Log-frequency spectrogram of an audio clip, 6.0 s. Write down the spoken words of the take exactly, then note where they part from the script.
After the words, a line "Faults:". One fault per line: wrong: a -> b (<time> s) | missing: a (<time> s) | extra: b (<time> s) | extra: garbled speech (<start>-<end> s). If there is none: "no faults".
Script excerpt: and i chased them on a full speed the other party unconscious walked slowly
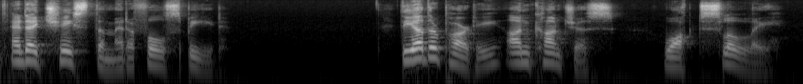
and i chased them at a full speed the other party unconscious walked slowly
Faults:
wrong: on -> at (0.9 s)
